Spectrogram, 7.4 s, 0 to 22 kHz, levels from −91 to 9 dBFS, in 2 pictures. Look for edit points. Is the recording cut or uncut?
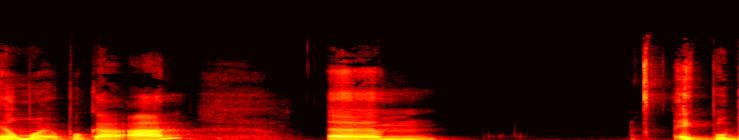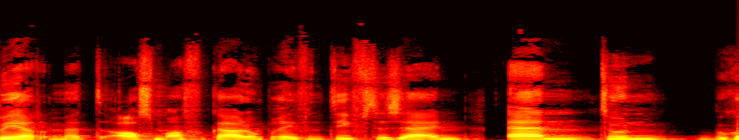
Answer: cut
